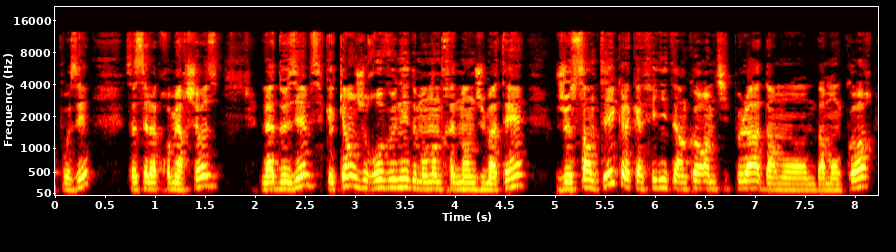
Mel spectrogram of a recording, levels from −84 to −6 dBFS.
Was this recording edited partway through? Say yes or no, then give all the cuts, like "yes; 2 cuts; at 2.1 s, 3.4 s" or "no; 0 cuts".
no; 0 cuts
